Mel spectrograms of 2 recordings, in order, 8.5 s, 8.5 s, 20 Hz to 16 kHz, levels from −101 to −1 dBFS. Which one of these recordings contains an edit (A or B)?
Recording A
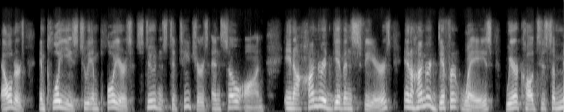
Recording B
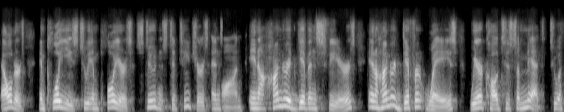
B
